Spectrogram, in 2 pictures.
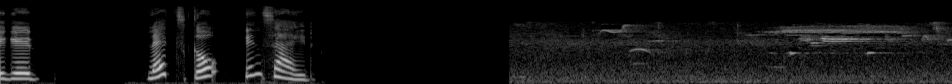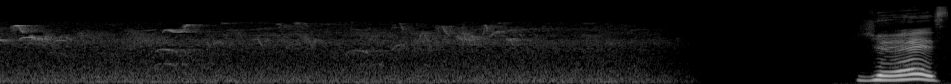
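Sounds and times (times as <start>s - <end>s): steady background hiss: 5.1s - 16.4s
birds chirping: 5.2s - 16.4s.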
